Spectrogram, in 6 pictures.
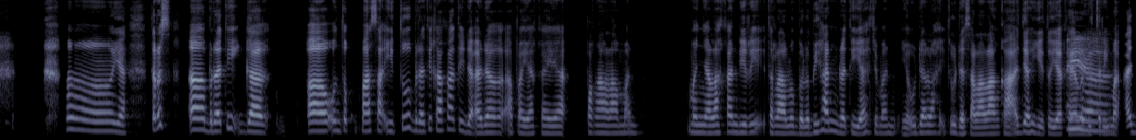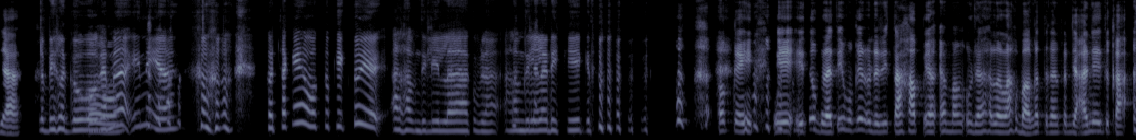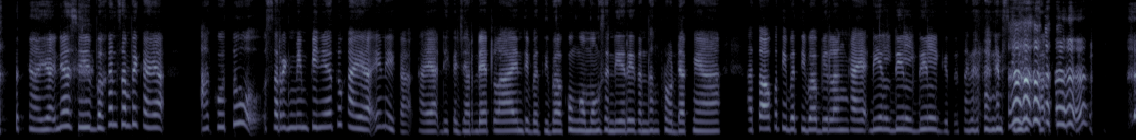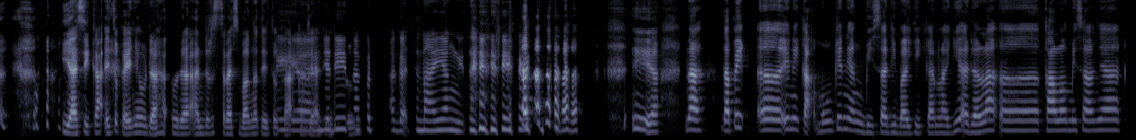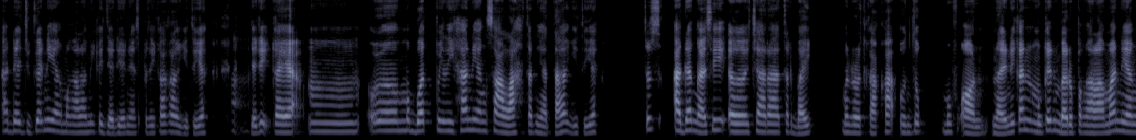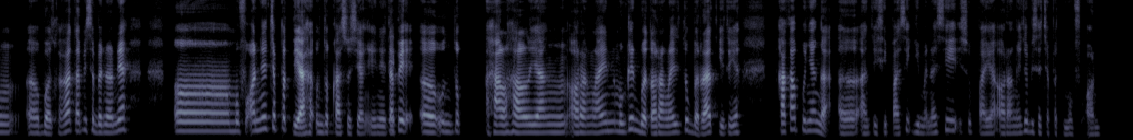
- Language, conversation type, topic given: Indonesian, podcast, Bagaimana cara kamu memaafkan diri sendiri setelah melakukan kesalahan?
- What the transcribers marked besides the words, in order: other background noise; chuckle; in English: "kick"; chuckle; chuckle; in English: "di-kick"; laugh; chuckle; in English: "deadline"; in English: "Deal deal deal"; laugh; laughing while speaking: "tanda tangan sini pak"; laugh; in English: "under stress"; laugh; chuckle; in English: "move on?"; in English: "move on-nya"; in English: "move on?"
